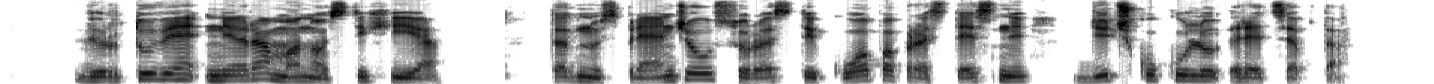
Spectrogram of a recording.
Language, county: Lithuanian, Šiauliai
